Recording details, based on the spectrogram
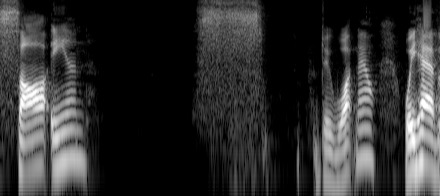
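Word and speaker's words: Samhain: bids and we have Sam Hayne is pronounced sa in do what now we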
